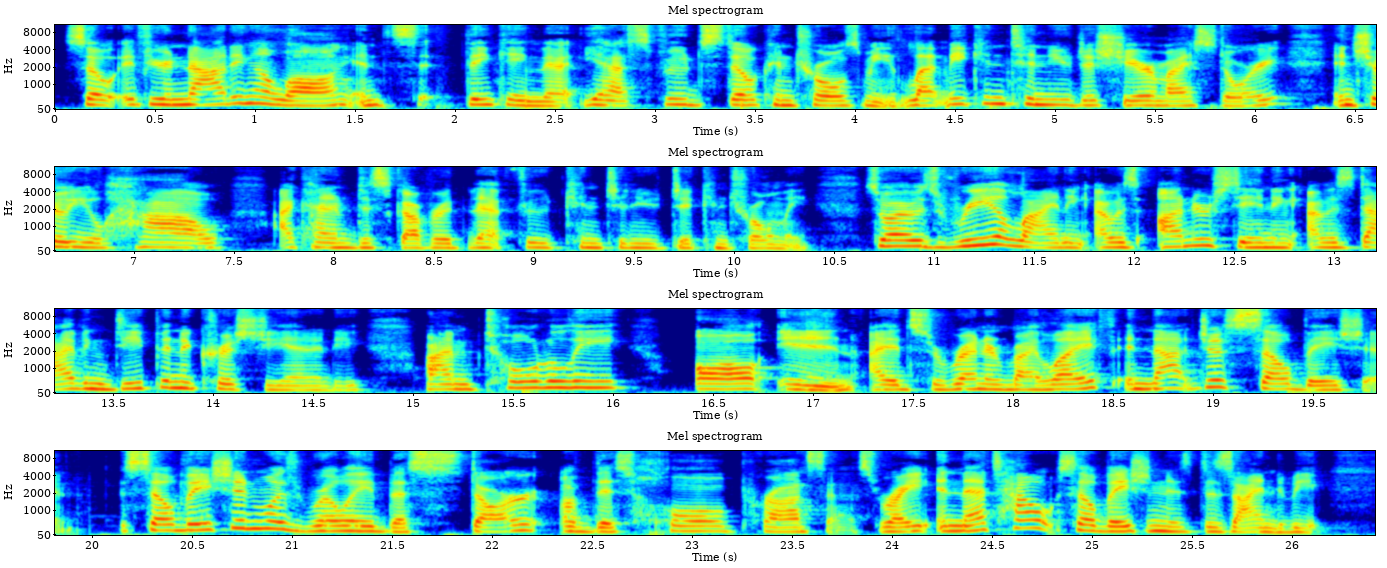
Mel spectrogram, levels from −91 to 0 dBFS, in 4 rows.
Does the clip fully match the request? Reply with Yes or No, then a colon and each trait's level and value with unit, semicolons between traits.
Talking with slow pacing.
No: average, 175 wpm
